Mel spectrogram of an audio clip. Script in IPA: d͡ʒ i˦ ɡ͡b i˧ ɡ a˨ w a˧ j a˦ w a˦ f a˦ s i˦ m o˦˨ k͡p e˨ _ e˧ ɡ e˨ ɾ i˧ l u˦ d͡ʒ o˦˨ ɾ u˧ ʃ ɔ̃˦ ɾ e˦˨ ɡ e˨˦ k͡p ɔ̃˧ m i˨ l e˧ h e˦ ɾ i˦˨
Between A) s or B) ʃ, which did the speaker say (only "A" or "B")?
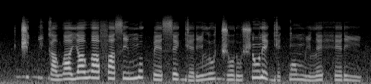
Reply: A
